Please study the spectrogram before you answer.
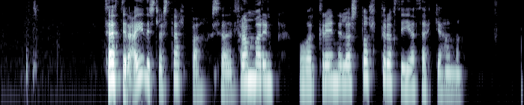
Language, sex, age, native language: Icelandic, female, 50-59, Icelandic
